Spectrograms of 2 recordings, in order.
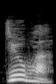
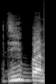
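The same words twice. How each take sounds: First: The middle has a u-glide before bh. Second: The middle is a plain h-b cluster. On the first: The speaker calls it right. "এটা হলো উ" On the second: The speaker calls it wrong. "না"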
